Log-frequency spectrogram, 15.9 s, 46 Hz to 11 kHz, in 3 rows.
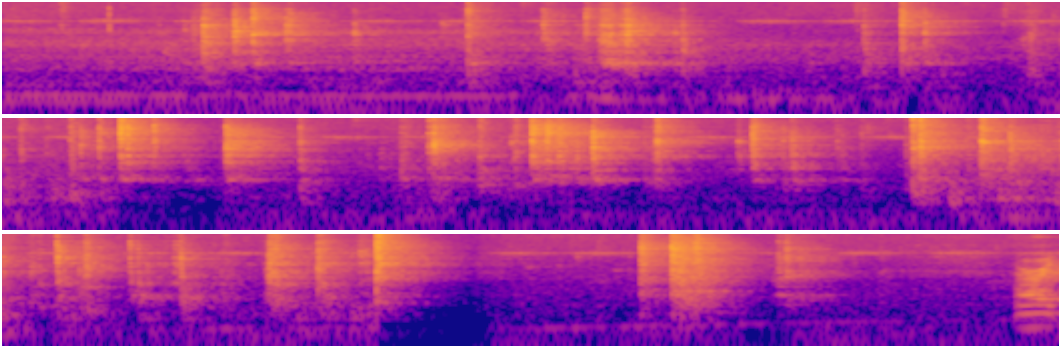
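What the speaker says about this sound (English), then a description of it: "So let's get the snap ring out." A snap ring comes out of the 2-4 clutch assembly of a 545RFE transmission during teardown, giving faint scattered metallic clicks, ticks and scrapes spread irregularly through the clip.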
